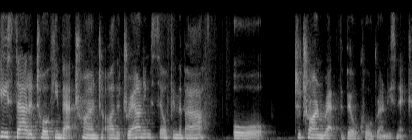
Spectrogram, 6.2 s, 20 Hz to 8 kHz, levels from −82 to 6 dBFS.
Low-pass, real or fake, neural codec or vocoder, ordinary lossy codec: 7.2 kHz; real; none; MP3, 64 kbps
